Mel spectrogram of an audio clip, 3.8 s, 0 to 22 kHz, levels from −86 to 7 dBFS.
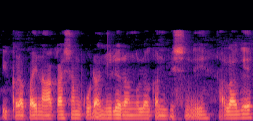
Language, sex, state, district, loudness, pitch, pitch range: Telugu, male, Andhra Pradesh, Sri Satya Sai, -18 LUFS, 110 Hz, 105-110 Hz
